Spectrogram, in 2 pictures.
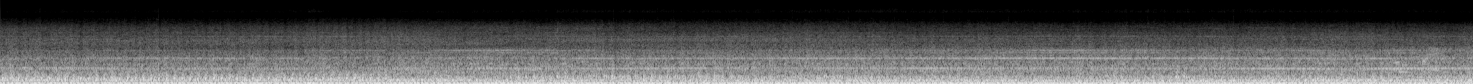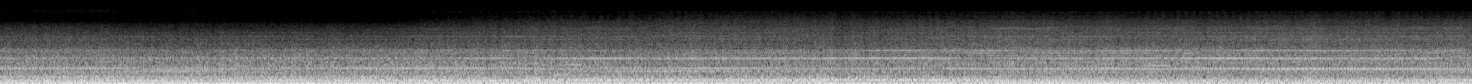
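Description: Helicopter cabin noise in flight: the steady, loud drone of the rotor and engine with a high whine held through it, heard from inside the cabin.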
